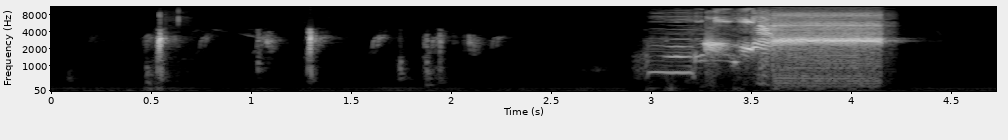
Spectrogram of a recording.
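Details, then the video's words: A Red-winged Blackbird eating sunflower seeds at a backyard feeder in the Niagara region, Southern Ontario, spreads its wings and calls: scattered high chips, then a rising gurgle ending in a loud, buzzy trill, its conk-la-ree. "A Red-winged Blackbird Making Some Sounds"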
